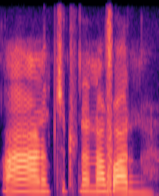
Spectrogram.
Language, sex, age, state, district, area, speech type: Tamil, female, 18-30, Tamil Nadu, Coimbatore, rural, spontaneous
